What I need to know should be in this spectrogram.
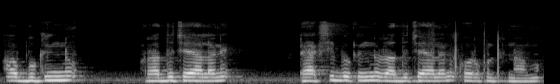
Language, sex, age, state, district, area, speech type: Telugu, male, 18-30, Andhra Pradesh, Kurnool, urban, spontaneous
